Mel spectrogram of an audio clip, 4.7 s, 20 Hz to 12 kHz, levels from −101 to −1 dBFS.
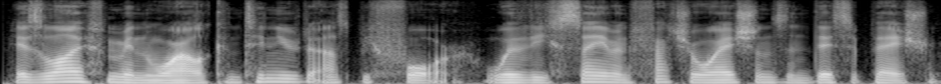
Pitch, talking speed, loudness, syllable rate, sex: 105 Hz, 155 wpm, -21 LUFS, 5.3 syllables/s, male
